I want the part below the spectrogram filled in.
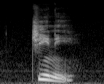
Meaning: A jinn, a being descended from the jann, normally invisible to the human eye, but who may also appear in animal or human form
- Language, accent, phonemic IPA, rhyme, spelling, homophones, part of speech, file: English, US, /ˈd͡ʒiː.ni/, -iːni, genie, Gini, noun, En-us-genie.ogg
